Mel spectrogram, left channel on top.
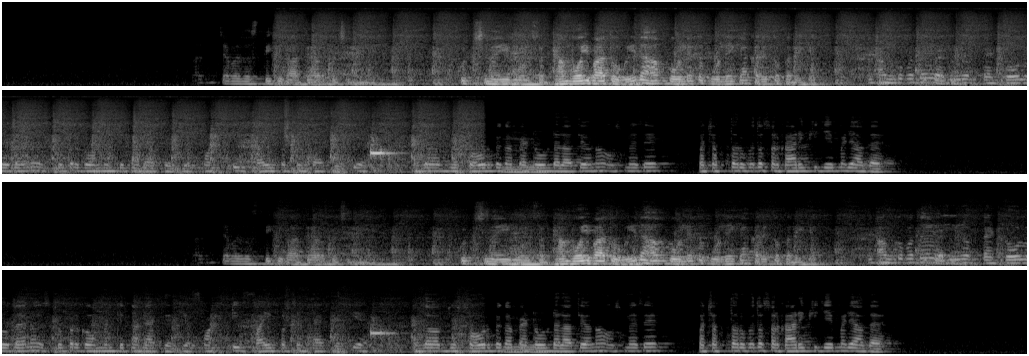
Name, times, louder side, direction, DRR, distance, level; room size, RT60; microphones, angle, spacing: voice 1, 2.2-3.8 4.6-8.2 8.6-9.6 15.2-15.7, left 1 dB, 80° left, 6 dB, 1.7 m, -27 dB
sound 1, 2.7-15.1, left 7 dB, 60° left, 0.6 m, -37 dB
voice 2, 5.0-5.5 8.7-13.9 14.3-16.8 17.2-19.1, equal, 20° right, 4 dB, 1.6 m, -34 dB
26.5 x 12.5 x 3.4 m, 0.40 s
head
